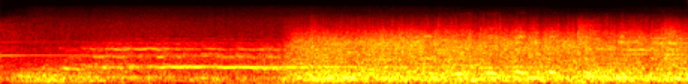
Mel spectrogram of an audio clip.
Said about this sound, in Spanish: El doctor Quiro suelta el volante, guiando con una mano, y con la otra hace funcionar un pequeño y compacto aparato negro. Casi instantáneamente. Varios estallidos tremendos se oyen en las calles.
